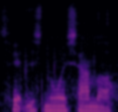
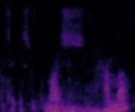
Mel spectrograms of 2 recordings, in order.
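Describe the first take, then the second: First: "nice" said as "noyce"; "nice" rhymed with "voice" for fun; playful "noice". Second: Said in the usual way. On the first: Pretend. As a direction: say "nice" with an oy vowel, jokingly. Playful repeat of the same words.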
